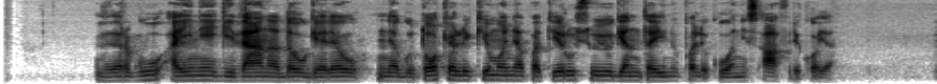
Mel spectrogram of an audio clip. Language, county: Lithuanian, Kaunas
